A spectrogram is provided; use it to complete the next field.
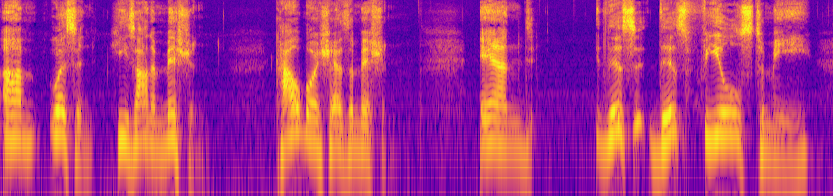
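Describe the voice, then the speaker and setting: The recording is very clean, and the background is silent. A high-pitched man speaks very slowly, with very wide pitch swings and long, frequent pauses. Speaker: radio co-host. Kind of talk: casual chat.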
